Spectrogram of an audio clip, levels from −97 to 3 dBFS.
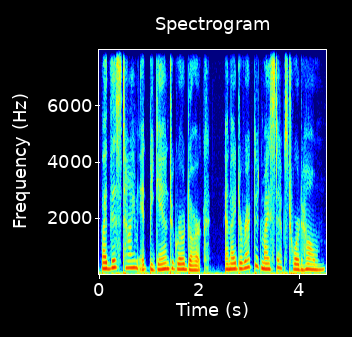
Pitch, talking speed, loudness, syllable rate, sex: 200 Hz, 200 wpm, -18 LUFS, 4.6 syllables/s, female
